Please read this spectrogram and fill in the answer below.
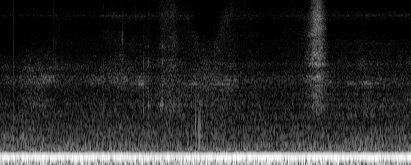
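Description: Steady low rumble inside a vehicle's cabin while driving, with two brief swells of hiss about three and six seconds in.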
